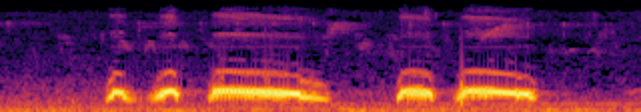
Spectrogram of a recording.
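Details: Mellow cooing from a wild dove: two quick hoots lead into one long, slightly falling coo. A second pair of hoots follows straight after, the last one stretched out.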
